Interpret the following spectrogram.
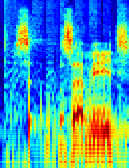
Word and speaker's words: Savjz: Well, I don't really care how it's pronounced, because it's not like a Finnish word or anything like that, so it doesn't actually mean anything. So Savjz is how I would like prefer to have it, but Savjz or whatever goes.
